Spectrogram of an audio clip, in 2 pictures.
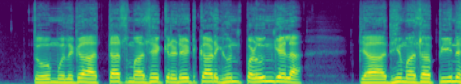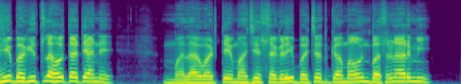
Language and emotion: Marathi, fearful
